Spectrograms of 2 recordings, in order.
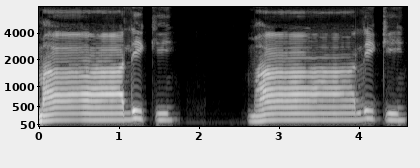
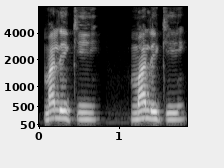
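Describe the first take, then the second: First: "মালিকি" very slow, long "maa", short "ki"; correct tajweed. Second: "মালিকি" short, with no stretch on "ma"; wrong pronunciation. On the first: Teacher modelling the correct word, careful tajweed. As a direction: hold the first syllable of "মালিকি", keep the end short. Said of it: "সঠিক হচ্ছে". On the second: Teacher showing another common error, incorrect unstretched reading. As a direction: say "মালিকি" evenly and briskly. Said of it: "দুইটাই ভুল". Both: Shown as a demonstration.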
